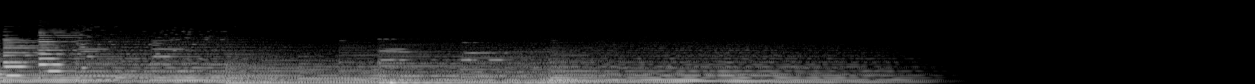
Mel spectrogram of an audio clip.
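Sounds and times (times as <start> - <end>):
ambient music: 0.0 - 9.5.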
